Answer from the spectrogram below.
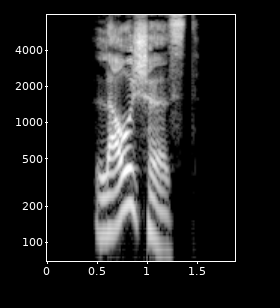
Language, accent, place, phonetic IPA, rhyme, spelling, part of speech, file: German, Germany, Berlin, [ˈlaʊ̯ʃəst], -aʊ̯ʃəst, lauschest, verb, De-lauschest.ogg
- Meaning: second-person singular subjunctive I of lauschen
